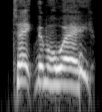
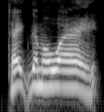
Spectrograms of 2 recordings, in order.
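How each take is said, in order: First: Loud, impatient command; repeated order, louder. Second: Loud, curt order; snapped order. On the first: Salisbury repeating his order, louder and impatient. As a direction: bark it out again, harder. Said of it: "Salisbury repeats". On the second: Salisbury ordering the captives away, snapping. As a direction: snap it at the guards. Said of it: "the Earl of Salisbury snaps". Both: A narrator's reading.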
